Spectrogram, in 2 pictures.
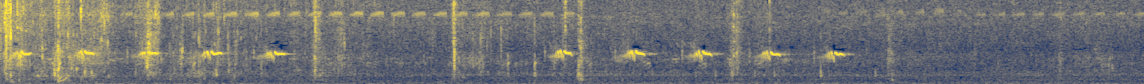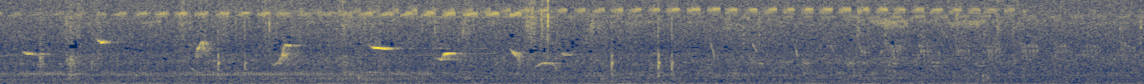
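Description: A bird calling short chirps in quick runs of about three a second during the first four seconds, then a few scattered chirps. Squelching steps in wet mud in the first couple of seconds, over a faint steady high whine.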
